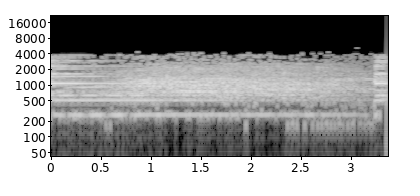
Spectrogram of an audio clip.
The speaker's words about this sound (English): Balangiga's iconic church bells were carted off as war booty and returned here resonating.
